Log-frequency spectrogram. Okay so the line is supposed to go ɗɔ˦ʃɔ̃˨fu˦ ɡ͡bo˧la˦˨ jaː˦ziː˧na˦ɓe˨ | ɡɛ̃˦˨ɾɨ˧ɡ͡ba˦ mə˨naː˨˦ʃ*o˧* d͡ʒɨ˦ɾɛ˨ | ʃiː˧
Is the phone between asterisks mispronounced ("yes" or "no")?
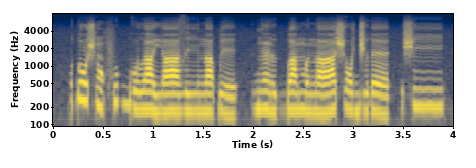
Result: yes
